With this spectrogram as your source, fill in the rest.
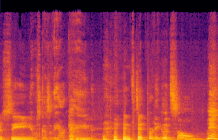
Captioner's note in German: flüstert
